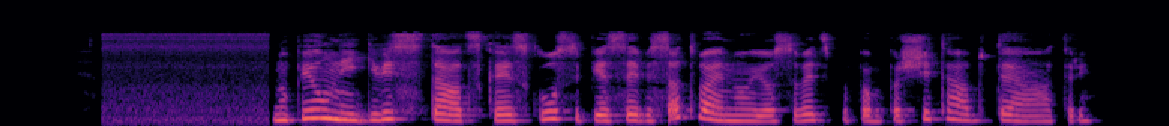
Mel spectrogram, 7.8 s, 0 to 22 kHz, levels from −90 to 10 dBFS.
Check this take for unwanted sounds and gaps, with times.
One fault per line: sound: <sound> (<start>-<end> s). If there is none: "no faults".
no faults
